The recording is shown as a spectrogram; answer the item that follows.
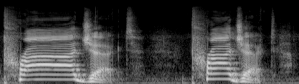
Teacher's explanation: This word can be a noun and it's stressed on the first syllable.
